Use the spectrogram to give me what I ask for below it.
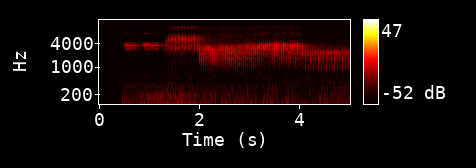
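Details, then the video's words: Red canary training song, used to teach other canaries: after brief silence, a few pure whistled notes, then a dense, rapid rolling trill that carries on steadily to the end. "Red CANARY Training Song 12h"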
